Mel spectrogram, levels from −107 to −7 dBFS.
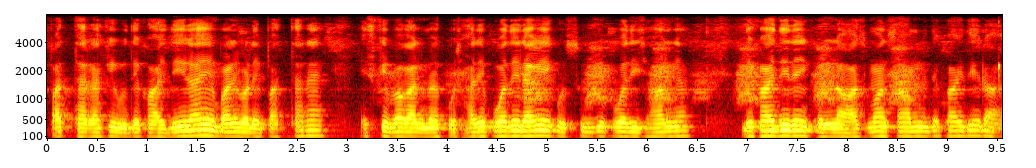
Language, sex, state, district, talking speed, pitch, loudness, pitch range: Hindi, male, Chhattisgarh, Balrampur, 205 wpm, 110 Hz, -28 LUFS, 100-115 Hz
